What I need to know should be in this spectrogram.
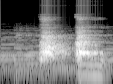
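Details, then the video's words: Pet dog at home barking a lot during a live online group session; two short, harmonic barks about half a second apart over steady background music. "meu cachorro tá latindo muito e vai incomodar a sala."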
